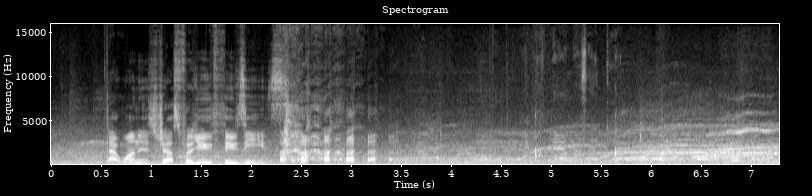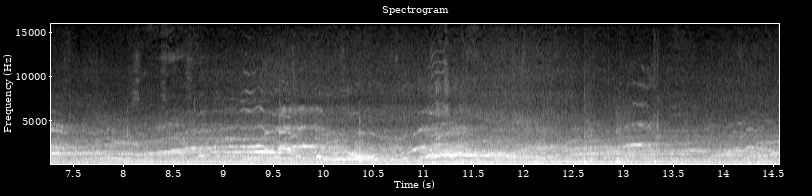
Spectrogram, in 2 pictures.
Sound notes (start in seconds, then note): 2.2 laughs; 6.0 screams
